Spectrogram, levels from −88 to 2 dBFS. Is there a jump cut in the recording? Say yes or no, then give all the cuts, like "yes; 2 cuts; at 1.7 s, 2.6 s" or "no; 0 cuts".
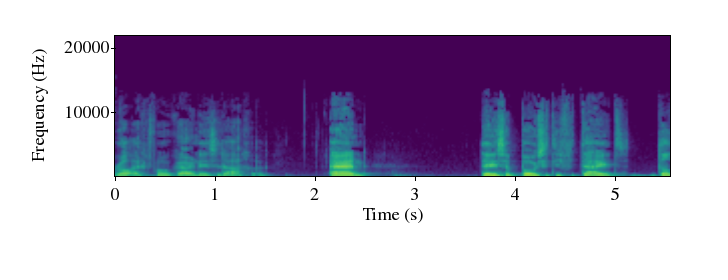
no; 0 cuts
